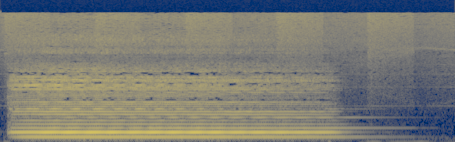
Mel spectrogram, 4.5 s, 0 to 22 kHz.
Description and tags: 8 cello G2 fingeronCstring
A real cello playing the note, G2 (2nd octave on a keyboard) by placing the finger in fourth position on the C string (instead of playing the open string). Eighth note in a C chromatic scale. All notes in the scale are available in this pack. Notes, played by a real cello, can be used in editing software to make your own music.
